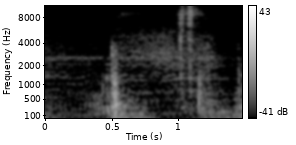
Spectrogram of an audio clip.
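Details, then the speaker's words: El Camino wipers, possibly rewired: motor whirs, sweeping about every half second without parking when switched off; only ignition off or pulling a wire stops it. Cause unconfirmed. "It's just staying on. So basically, yeah, that's what it was doing the other day. So basically, it's not, it's just on. The only way you turn it off is either turn the ignition off or pull this wire."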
